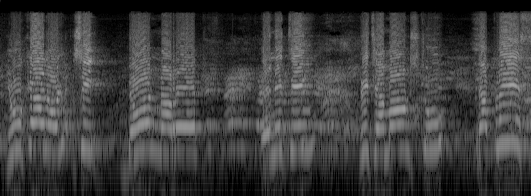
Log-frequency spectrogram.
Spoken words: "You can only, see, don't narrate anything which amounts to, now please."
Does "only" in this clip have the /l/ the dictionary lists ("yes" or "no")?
no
